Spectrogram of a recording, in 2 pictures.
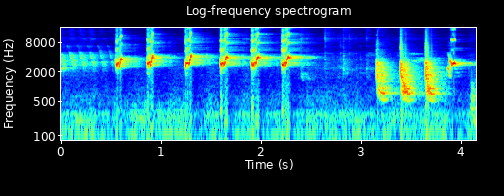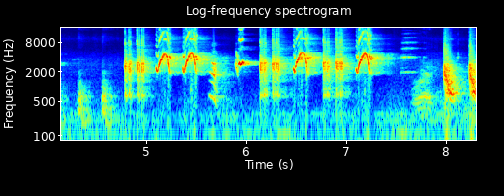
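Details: Black-winged starling in full, fast-paced song, used to stimulate and tutor other birds: loud harsh chattering notes repeated about every third of a second, then bursts of rasping, whistled and squeaky phrases, with faint low background hum.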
